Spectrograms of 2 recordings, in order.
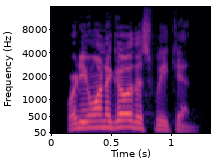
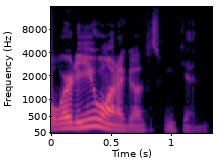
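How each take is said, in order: First: Said in the usual way. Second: "you" lifted, rest falling away; stress on YOU. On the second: Acted. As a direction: bounce it back with weight on "you". Throws the same question back.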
